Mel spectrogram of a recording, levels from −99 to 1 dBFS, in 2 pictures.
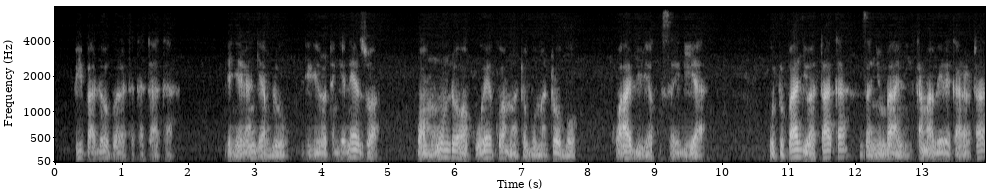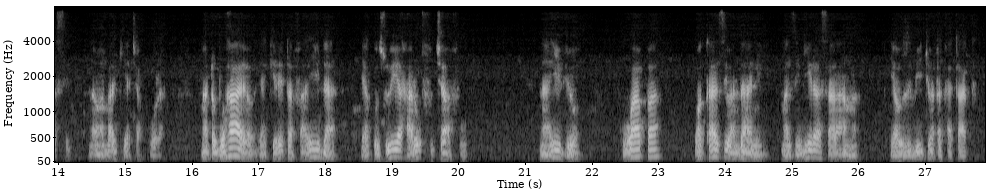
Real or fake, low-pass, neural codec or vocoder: fake; 7.2 kHz; vocoder, 22.05 kHz, 80 mel bands, HiFi-GAN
